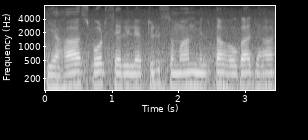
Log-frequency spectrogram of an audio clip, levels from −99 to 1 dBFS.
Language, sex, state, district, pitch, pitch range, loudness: Hindi, male, Haryana, Charkhi Dadri, 135 Hz, 130-140 Hz, -17 LUFS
